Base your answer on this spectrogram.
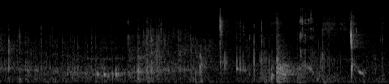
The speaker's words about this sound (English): Let me grab a drink of water real quick.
